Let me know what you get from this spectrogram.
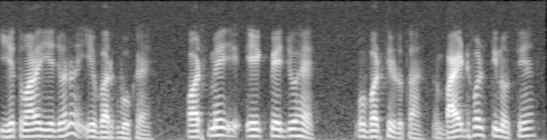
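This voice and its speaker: A man teaching beginners in a tutorial video. He goes slowly and patiently, asks a question and then answers it himself, and repeats each point so that children can follow. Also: medium pitch, a bit bright. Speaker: computer teacher. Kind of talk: screen-recorded tutorial explanation.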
